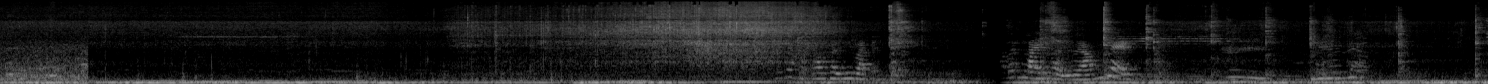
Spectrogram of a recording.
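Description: Ingredients for Maggi noodles fry in a pan with a steady broadband sizzle, broken by stirring scrapes and clanks in the later half and a brief dip near the middle; background music or humming underlies it.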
